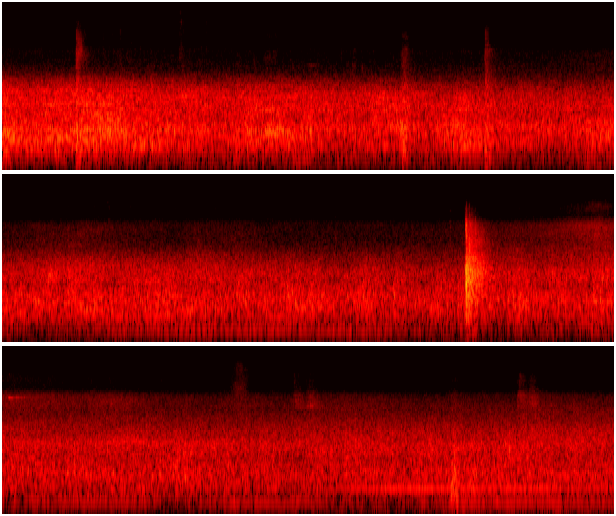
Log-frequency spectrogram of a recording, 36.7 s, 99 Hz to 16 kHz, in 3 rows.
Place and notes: London, UK - Fireworks 05 November
Fireworks recording on 05 November around 19:30; recorded with Roland R44e + USI Pro.
5 November 2016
